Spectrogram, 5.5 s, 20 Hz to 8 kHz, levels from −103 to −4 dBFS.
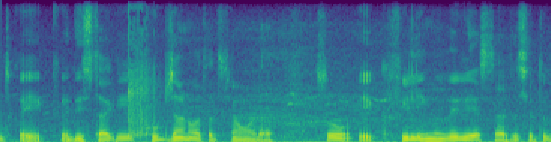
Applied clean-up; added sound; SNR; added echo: none; Fart; 16 dB; none.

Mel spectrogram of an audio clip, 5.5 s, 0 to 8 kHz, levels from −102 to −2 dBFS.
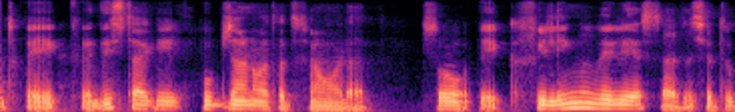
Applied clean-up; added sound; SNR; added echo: neural mask model DeepFilterNet 3.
